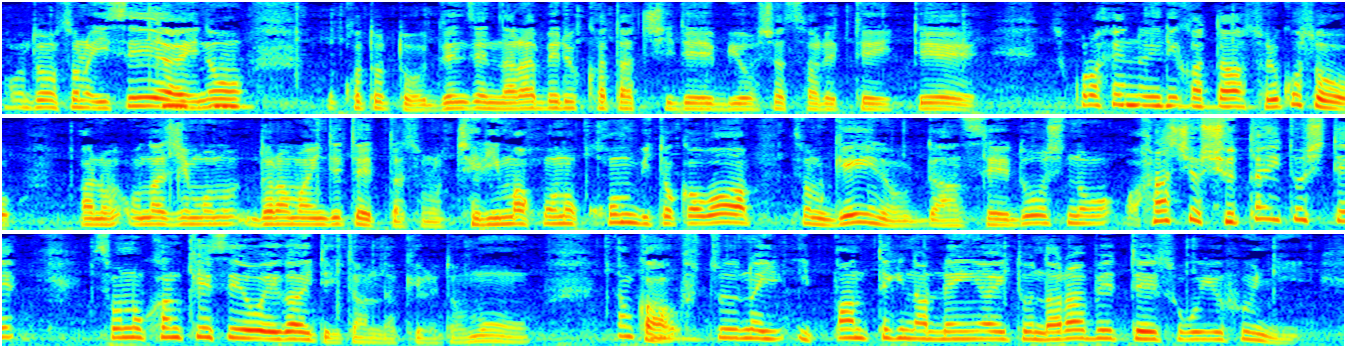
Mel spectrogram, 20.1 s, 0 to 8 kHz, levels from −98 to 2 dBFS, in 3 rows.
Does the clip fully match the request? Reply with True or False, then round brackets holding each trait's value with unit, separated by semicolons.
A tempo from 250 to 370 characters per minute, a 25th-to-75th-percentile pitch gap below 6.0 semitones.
True (365 characters per minute; 5.5 semitones)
